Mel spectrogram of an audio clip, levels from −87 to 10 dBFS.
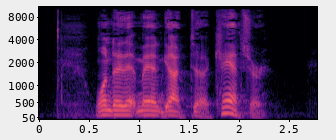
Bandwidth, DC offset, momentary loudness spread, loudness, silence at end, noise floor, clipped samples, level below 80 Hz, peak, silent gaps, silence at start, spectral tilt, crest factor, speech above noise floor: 10.5 kHz; under 0.1%; 21 LU; -27 LUFS; 0.55 s; -50 dBFS; under 0.1%; -62 dBFS; -8 dBFS; none; 0.35 s; -4.5 dB/octave; 20 dB; 23 dB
